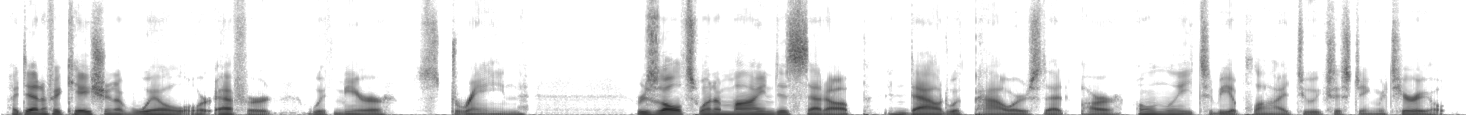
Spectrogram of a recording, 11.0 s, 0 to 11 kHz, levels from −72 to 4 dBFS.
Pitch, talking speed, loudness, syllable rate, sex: 95 Hz, 145 wpm, -21 LUFS, 4.9 syllables/s, male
